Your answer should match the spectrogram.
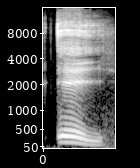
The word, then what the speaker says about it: A: উচ্চারণ ভুল করে থাকি, যেমন এ, যা হলো সম্পূর্ণ ভুল। তবে এখন থেকে খুব ভালো করে মাথায় রাখুন, লেটার হিসেবে আমরা সবসময় এই বর্ণটির উচ্চারণ করব এই এই এই এই, নট এ, ইটস এই। আমার সাথে সাথে বলুন এই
